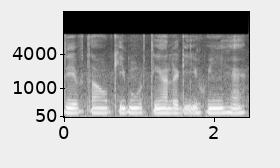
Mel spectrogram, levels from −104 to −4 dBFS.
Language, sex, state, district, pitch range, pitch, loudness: Hindi, male, Uttar Pradesh, Shamli, 120-125 Hz, 120 Hz, -13 LUFS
